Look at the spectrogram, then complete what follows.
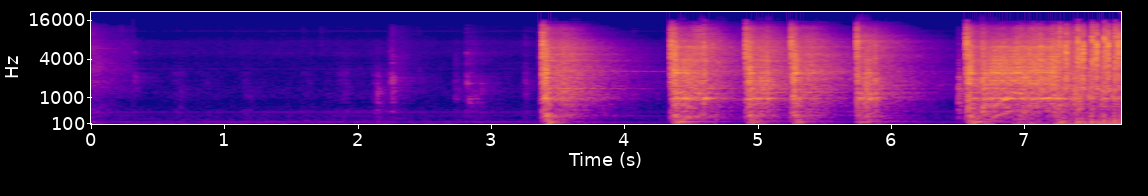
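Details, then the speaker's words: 1979 Kohler K301 12 hp from a Wheel Horse mower, primed with two-stroke gas, air cleaner off: cranks, catches, runs with a fast light rattle; owner suspects acorns or something under the shroud, no clanging. "happens well it fired it sounds like we got some acorns or something in there under that cover we'll probably have to blow that out of there"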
